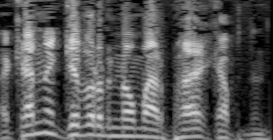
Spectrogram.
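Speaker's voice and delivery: heavy, thickly laid-on Scottish brogue. Mimicking a man whose opinion nobody understands: Scotty impression, heavier brogue. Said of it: "but with a heavier brogue".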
